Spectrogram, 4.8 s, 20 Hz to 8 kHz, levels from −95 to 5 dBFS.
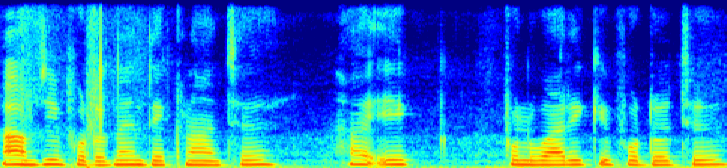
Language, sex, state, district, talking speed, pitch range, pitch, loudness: Garhwali, female, Uttarakhand, Tehri Garhwal, 150 wpm, 200-215 Hz, 205 Hz, -19 LUFS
